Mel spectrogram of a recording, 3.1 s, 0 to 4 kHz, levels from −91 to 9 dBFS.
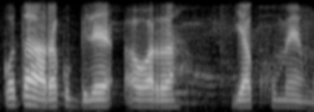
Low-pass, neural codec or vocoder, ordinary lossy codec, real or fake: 3.6 kHz; none; Opus, 24 kbps; real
